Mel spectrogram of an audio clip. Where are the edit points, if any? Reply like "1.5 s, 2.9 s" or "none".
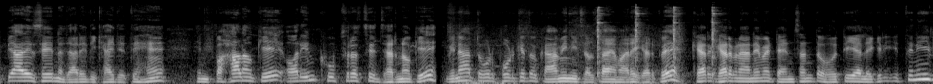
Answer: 4.4 s, 6.9 s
